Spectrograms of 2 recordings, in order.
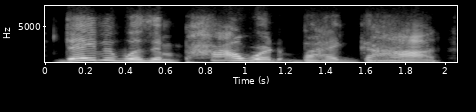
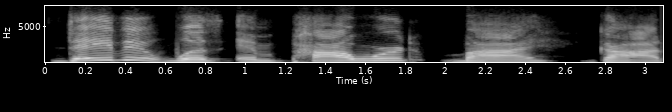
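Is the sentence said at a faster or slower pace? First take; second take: faster; slower. First: It is said at a normal speaking pace. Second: It is said at a slower, deliberate pace.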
